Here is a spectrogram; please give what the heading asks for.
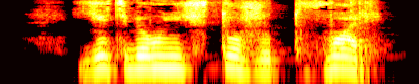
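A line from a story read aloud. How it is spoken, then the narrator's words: Hissing. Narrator (Russian): прошипела Эбби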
